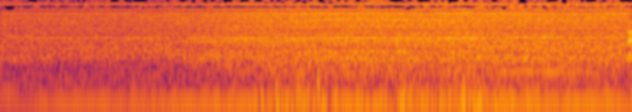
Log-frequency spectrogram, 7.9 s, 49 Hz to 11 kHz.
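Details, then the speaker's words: 1986 Oldsmobile 98 Regency Brougham, just after injectors were changed with cleaner in them and a new fuel filter fitted: low, steady, even idle, no ticking or timing chain noise; it used to sputter once warm. Normal idle. "definitely no timing chain noise in this motor i think as quiet as can be"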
